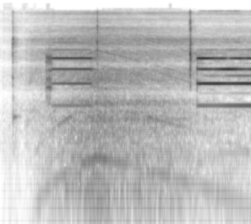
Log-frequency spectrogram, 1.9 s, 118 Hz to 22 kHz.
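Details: Mercedes SLK350 with code P0410 (secondary air injection), new secondary air pump powered directly: high, steady hair-dryer-like electric whine spins up, cuts out briefly, then runs again evenly; pump motor working.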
